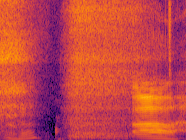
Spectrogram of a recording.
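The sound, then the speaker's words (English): A breathy sniff of a BB Special beer into the microphone, about half a second long, with voiced vocal sounds just before and after it. “Gotta sniff the mic.”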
